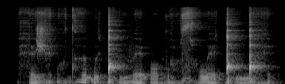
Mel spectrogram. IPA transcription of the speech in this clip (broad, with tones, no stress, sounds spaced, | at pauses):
h ɛ˩ ʒ ɛ̤˥ ʔ ɔ̤˧˥ dʱ ə˥ ɓ ə˩˧ ǃʰ ɨ˩ β ɛ˩ ʔ ɔ˩˧ ɡ l ɔ̤˧˥ zˤ i̤˧ w ɛ˩˧ ǃʰ ɨ˩ ŋ͡ǃ ɛ̤˩˧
